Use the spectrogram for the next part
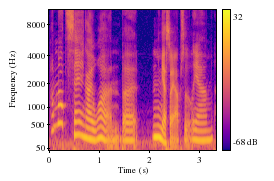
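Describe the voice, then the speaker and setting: Woman as a female college student, prim, expressive, higher pitch, articulate, audio drama character. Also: normal speed, gravelly. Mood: playfully smug.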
